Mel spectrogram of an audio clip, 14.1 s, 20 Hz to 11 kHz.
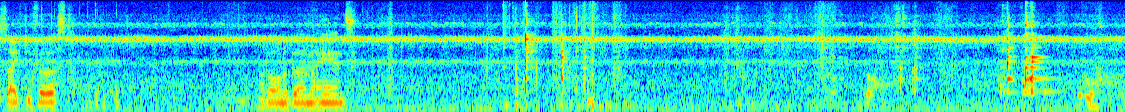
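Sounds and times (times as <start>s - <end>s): crickets chirring: 0.0s - 14.0s
metal lid clinking: 11.2s - 11.7s, 12.5s - 13.3s.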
